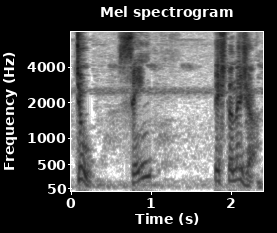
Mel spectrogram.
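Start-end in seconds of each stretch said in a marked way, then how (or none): 0.1-0.3 "To" said short and dry, no drawl. Shown as a demonstration. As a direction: snap out a short "To". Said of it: "bem seco assim".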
